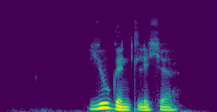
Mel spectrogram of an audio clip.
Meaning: 1. female equivalent of Jugendlicher: female youth, female teenager, female adolescent (up to 17–19 years of age) 2. inflection of Jugendlicher: strong nominative/accusative plural
- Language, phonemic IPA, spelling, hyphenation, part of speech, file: German, /ˈjuːɡəntlɪçə/, Jugendliche, Ju‧gend‧li‧che, noun, De-Jugendliche.ogg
